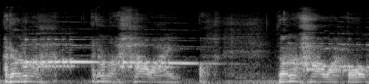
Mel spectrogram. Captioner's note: phone ringing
